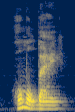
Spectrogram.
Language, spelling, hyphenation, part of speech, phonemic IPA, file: Dutch, hommelbij, hom‧mel‧bij, noun, /ˈɦɔ.məlˌbɛi̯/, Nl-hommelbij.ogg
- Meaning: 1. drone, male bee 2. bumblebee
